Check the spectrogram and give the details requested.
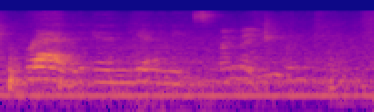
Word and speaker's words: Bánh mì: Bánh mì. Bánh mì. So, and how do you spell it?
